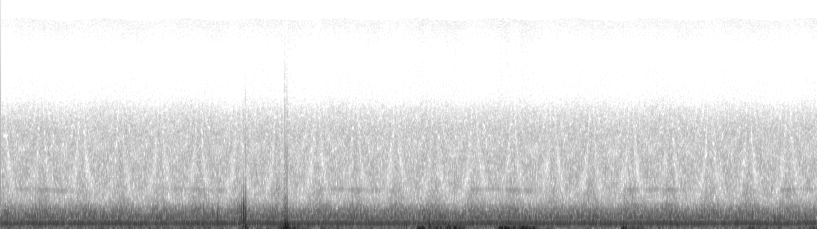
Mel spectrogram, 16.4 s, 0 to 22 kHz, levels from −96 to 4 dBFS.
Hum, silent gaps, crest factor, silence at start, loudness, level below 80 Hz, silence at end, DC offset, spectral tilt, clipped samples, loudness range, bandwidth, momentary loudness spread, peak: none; none; 20 dB; 0 s; -27 LUFS; -30 dBFS; 0 s; 0.6%; -12.5 dB/octave; under 0.1%; 4 LU; 2.6 kHz; 4 LU; -2 dBFS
